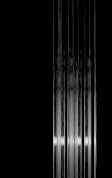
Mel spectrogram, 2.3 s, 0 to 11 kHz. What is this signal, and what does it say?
Morse code, heard as a keyed tone, about 50 wpm, 700 Hz. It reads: K4NE
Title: Easy Call Signs - 50wpm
